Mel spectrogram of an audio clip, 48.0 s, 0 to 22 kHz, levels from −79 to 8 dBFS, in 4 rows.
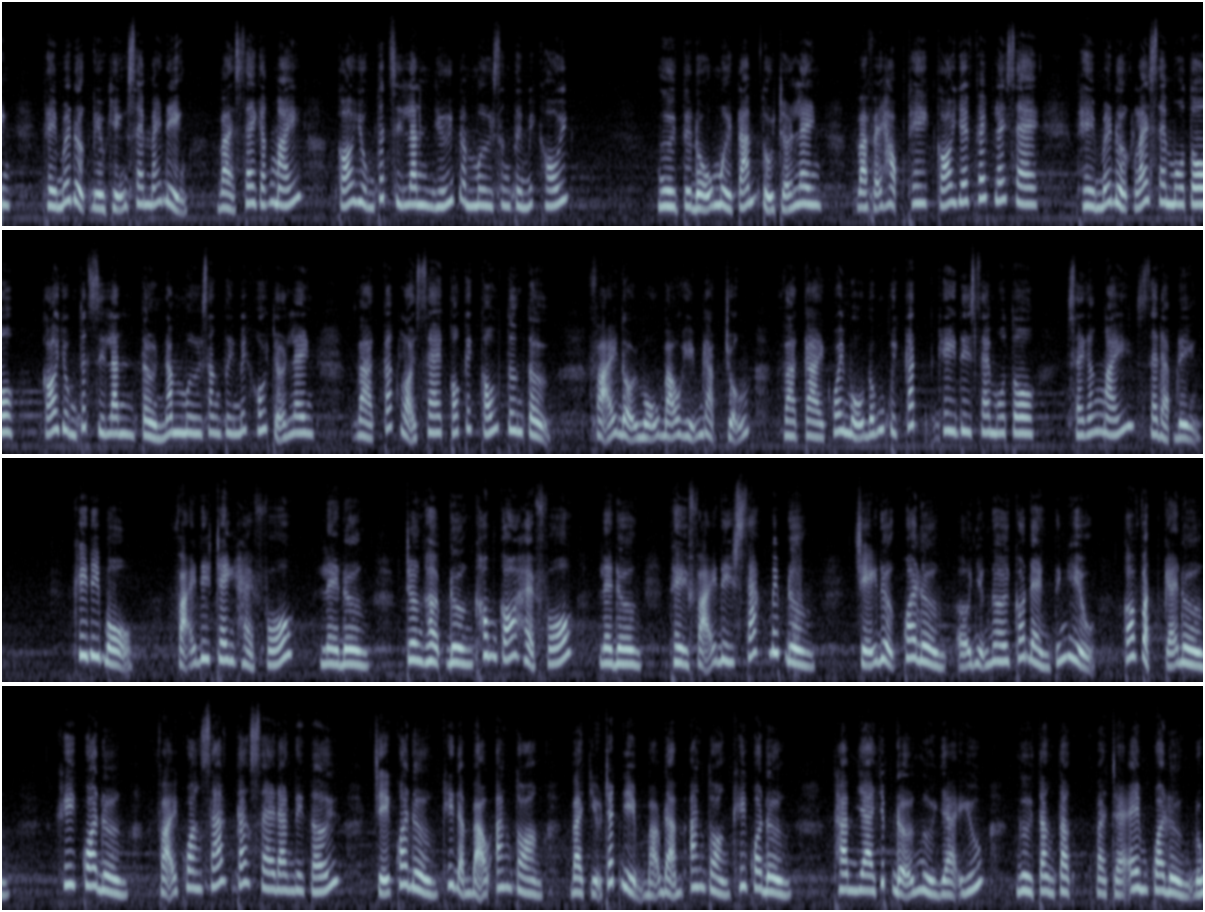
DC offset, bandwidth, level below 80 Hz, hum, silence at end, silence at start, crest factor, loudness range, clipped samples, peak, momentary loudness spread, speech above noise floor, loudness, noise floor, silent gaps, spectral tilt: under 0.1%; 15 kHz; -62 dBFS; none; 0 s; 0 s; 20 dB; 4 LU; under 0.1%; -2 dBFS; 8 LU; 35 dB; -22 LUFS; -56 dBFS; none; -4.5 dB/octave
